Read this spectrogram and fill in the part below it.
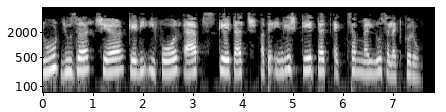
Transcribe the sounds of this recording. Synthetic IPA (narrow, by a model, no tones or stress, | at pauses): ɾuːʈjuːzəɾʃejəɾkeːɖiːʔifoːɾɛpskeːʈɐt͡ɕət̪eʔɪ̃ŋɡlɪʃkeːʈɐt͡ɕeksemelnũselek̚ʈkəɾoː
